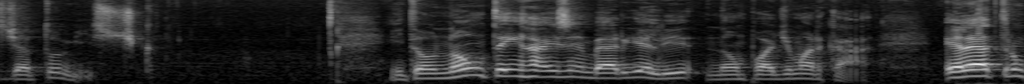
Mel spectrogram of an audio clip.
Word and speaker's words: Heisenberg: Princípio da incerteza, a gente nem chegou, é o clássico Heisenberg, ou Heisenberg, pronunciando corretamente, evidentemente.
